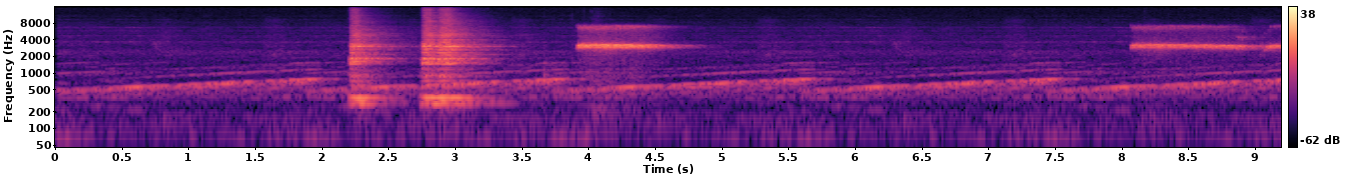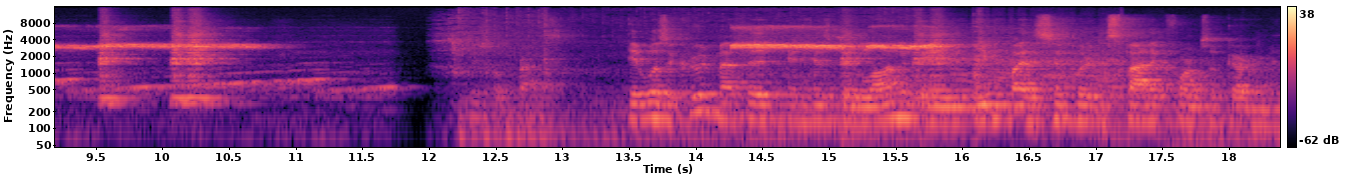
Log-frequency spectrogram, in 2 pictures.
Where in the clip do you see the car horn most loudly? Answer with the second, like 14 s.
3 s.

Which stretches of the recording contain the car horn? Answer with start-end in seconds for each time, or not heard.
2.1-3.2, 9.5-10.6, 15.1-16.0.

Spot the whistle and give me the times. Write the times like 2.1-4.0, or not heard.
3.9-4.5, 8.1-10.8, 14.2-15.8.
